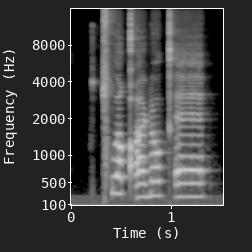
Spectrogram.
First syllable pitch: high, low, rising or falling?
high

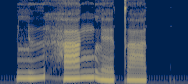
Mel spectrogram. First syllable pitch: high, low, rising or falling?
rising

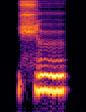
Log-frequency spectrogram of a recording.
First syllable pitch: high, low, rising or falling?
high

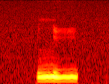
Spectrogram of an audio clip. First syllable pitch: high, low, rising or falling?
low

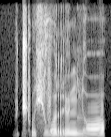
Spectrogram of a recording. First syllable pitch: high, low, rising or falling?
low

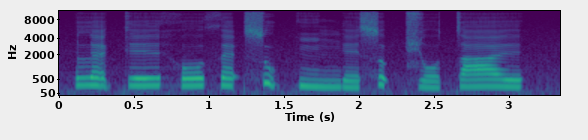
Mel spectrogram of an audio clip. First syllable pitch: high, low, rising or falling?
falling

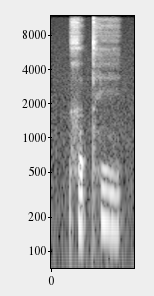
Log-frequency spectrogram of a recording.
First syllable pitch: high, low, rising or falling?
low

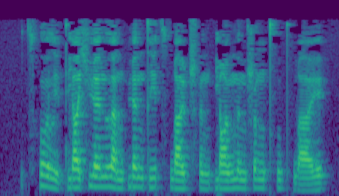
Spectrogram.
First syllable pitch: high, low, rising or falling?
falling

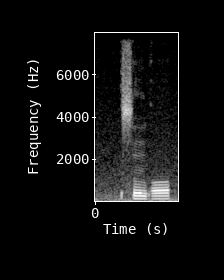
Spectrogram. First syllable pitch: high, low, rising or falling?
high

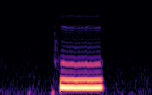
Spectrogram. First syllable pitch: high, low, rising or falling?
high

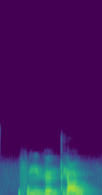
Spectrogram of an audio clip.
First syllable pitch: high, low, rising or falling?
rising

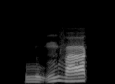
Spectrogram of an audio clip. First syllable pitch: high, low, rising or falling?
rising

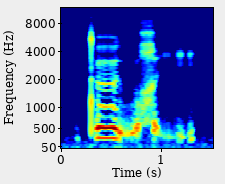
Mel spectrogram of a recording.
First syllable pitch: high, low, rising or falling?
high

